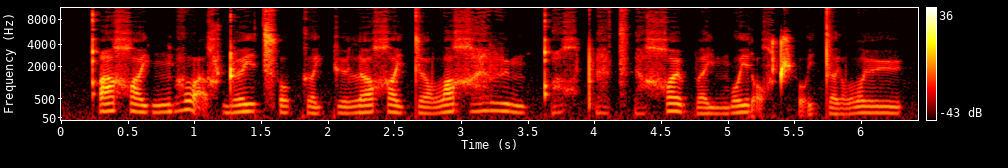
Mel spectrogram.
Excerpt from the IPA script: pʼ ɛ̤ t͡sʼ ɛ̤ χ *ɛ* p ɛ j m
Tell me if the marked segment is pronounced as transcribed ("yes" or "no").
no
